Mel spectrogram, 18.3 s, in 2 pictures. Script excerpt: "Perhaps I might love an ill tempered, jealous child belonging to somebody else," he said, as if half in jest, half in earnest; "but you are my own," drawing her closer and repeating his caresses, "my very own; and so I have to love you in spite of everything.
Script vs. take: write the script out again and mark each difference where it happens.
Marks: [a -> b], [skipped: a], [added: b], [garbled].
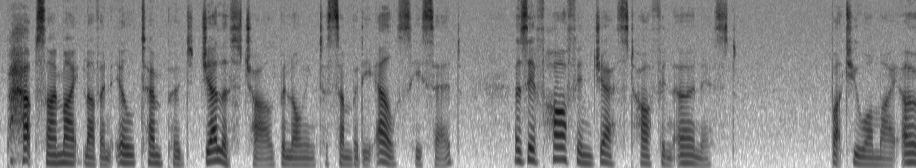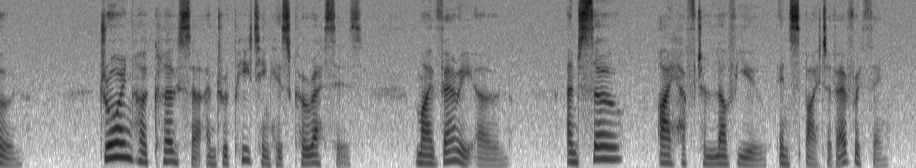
"Perhaps I might love an ill tempered, jealous child belonging to somebody else," he said, as if half in jest, half in earnest; "but you are my own," drawing her closer and repeating his caresses, "my very own; and so I have to love you in spite of everything.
